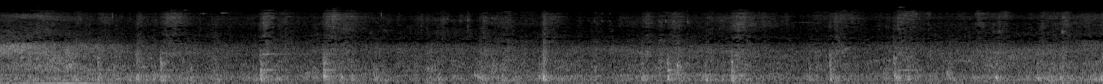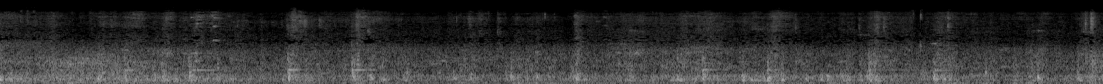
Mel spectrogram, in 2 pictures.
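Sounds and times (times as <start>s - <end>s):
freight train rolling past: 0.0s - 22.0s
wheels clacking over rail joints: 0.0s - 22.0s
wheel squeals: 12.9s - 13.5s.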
